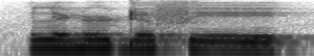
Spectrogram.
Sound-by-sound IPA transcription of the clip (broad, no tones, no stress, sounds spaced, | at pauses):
l ə ɳ ə˞ ɖ ə f e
